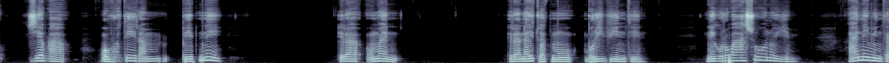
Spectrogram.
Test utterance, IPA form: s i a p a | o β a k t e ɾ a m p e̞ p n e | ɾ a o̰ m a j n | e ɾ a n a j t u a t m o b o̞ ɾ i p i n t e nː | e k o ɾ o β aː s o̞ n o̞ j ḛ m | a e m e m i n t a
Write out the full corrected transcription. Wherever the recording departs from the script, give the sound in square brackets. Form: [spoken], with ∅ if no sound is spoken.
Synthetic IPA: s i a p a | o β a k t e ɾ a m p e̞ p n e | ɾ a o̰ m a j n | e ɾ a n a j t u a t m o b o̞ ɾ i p i n t e nː | e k o ɾ o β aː s o̞ n o̞ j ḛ m | a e [n] e m i n t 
